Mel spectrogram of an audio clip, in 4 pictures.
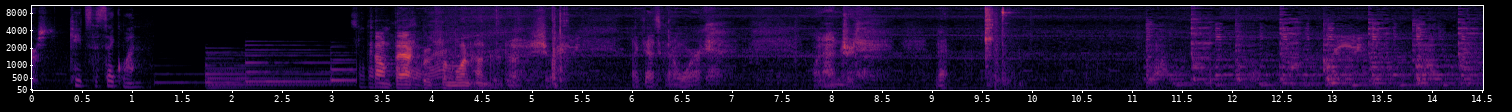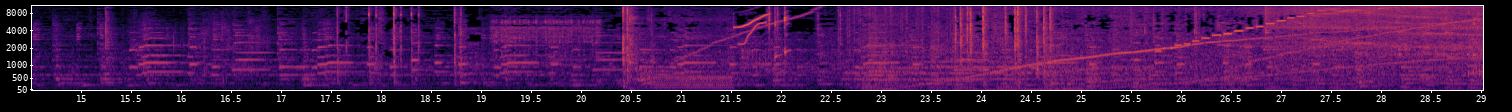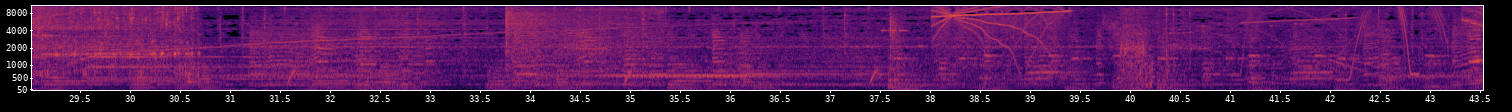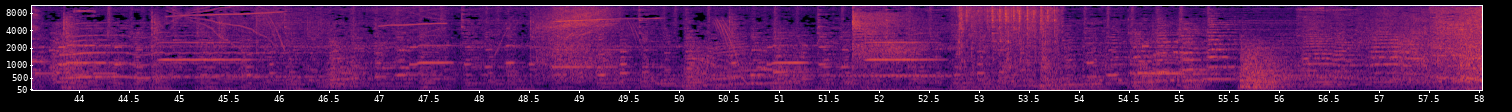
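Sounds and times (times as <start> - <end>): film soundtrack music: 1.1 - 5.9, 10.2 - 58.0
centrifuge whine rising: 20.7 - 58.0
steady high tone: 20.9 - 53.5.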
